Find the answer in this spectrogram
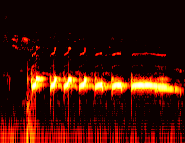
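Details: Loud local zebra dove, Bangkok type, singing at night to coax other doves into song; six quick rising coo notes about a third of a second apart, then one long sustained whistled note.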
